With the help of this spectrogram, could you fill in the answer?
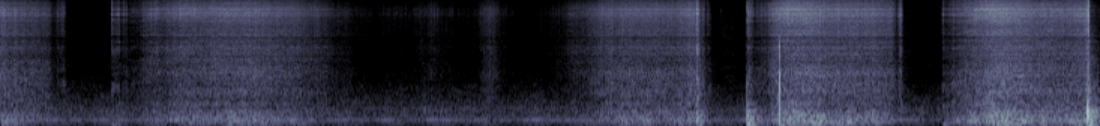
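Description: A palm-sized solid blue kinetic sand block is cut into thin slices with a speckled pink ceramic-look knife. Each pass gives a soft, granular crunch with a bright, hissy texture, rising and fading in slow swells separated by brief quiet gaps.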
